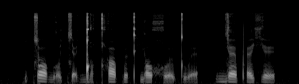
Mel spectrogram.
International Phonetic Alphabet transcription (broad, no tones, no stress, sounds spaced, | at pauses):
c ɔ ɡ ɔ̰ c ɛ̰ ɡ͡ǃ ʏ qʰ ʏ p ʏ kʰ j ɔ χʷ ɛ̰ tʷ ɛ̰ | ɟ ɛ pʼ ɛ ç e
